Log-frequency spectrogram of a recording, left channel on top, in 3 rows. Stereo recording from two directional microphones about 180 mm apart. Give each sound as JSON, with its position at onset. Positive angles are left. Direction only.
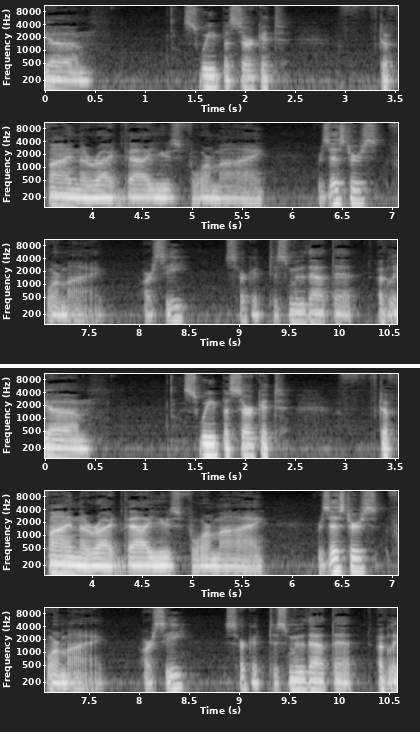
{"t": 0.0, "sound": "speech", "side_deg": -35}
